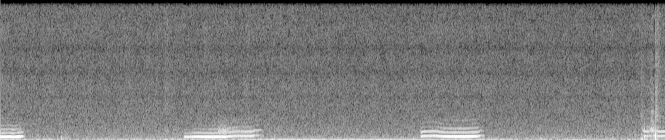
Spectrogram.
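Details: Sleeping cat under a quilt snoring: short, high-pitched whistling squeaks recurring about every three seconds with its breaths, over faint room hum.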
